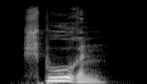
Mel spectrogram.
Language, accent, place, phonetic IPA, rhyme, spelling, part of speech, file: German, Germany, Berlin, [ˈʃpuːʁən], -uːʁən, Spuren, noun, De-Spuren.ogg
- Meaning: plural of Spur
